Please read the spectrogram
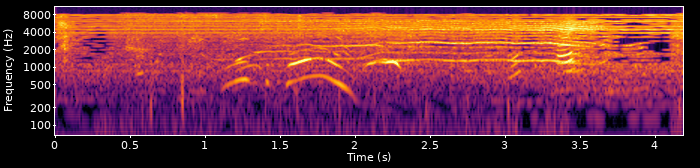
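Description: Faint, distant voices calling out in the open, with some drawn-out, sung-like calls, over a steady low rumble.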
